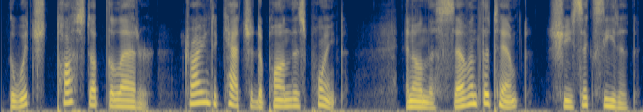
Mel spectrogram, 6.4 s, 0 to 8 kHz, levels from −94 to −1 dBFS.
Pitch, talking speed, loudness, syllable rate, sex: 180 Hz, 185 wpm, -18 LUFS, 5.4 syllables/s, female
